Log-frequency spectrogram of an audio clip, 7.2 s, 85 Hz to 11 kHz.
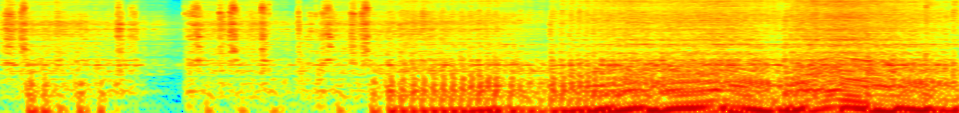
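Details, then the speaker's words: Yamaha TW200 single with choke off and a simulated vacuum leak at the carb-to-head boot: engine struggles and gives sharp irregular pops of a lean condition, steadier when the leak is closed. "Oh, did you hear that pop? That's definitely a sign of a lean condition."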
